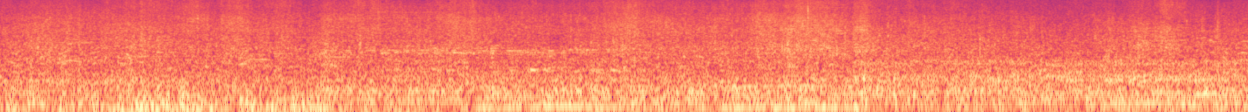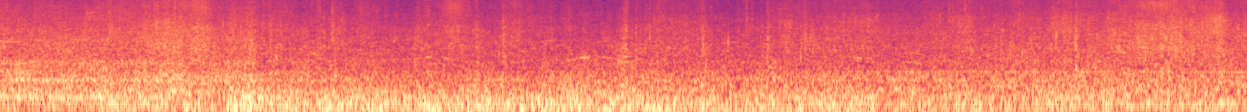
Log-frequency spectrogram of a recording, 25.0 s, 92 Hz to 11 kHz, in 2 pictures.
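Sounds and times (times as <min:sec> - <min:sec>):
low motor hum: 0:00.0 - 0:24.9
wind blowing across microphone: 0:00.0 - 0:24.9.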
